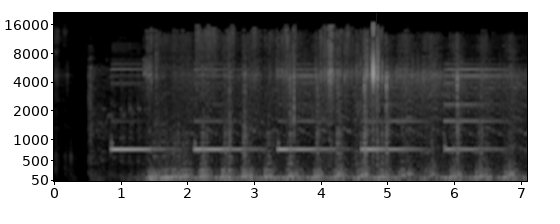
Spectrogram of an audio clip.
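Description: A Dodge's camshaft-modified V8 starts about a second in and settles into a pulsing idle. Over it a dashboard warning chime sounds five times in a row, each a steady tone of about a second.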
